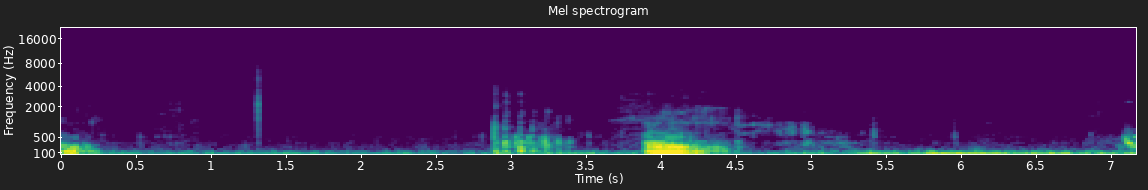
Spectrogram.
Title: Stomach growling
